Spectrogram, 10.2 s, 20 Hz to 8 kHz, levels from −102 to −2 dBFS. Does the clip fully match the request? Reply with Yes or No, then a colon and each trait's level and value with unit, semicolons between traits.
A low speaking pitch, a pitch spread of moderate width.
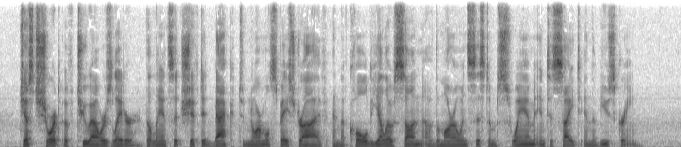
Yes: very low, 95 Hz; average, 3.0 semitones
